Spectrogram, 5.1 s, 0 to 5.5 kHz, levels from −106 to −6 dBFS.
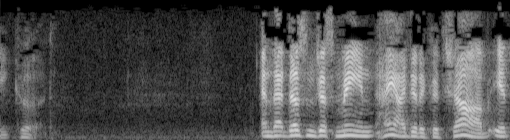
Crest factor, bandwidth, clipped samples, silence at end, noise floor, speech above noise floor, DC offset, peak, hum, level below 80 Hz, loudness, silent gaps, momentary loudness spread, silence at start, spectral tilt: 22 dB; 5.4 kHz; under 0.1%; 0 s; -68 dBFS; 42 dB; under 0.1%; -8 dBFS; none; -74 dBFS; -24 LUFS; none; 12 LU; 0 s; -6 dB/octave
